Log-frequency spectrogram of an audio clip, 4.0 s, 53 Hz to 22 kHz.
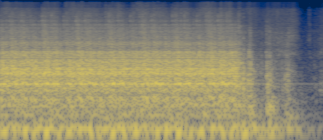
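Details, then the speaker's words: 1926 Oakland cranked by its starter for the first time since 1946, oil system primed, about 28 psi cold oil pressure. Even, rhythmic cranking at roughly four beats a second with no skipping strokes: compression is equal, though equally low, on all cylinders. "So one thing that we were just discussing is how steady this is when we're cranking it over, which means that the compression is equally bad on all the cylinders."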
